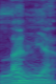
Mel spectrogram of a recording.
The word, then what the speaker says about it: lagniappe: Google says it's pronounced Lagniappe.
